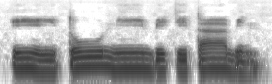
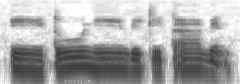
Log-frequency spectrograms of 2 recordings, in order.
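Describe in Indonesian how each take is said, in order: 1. Frasa ini diawali dengan bunyi 'i'. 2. Frasa ini diawali dengan bunyi 'i'.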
